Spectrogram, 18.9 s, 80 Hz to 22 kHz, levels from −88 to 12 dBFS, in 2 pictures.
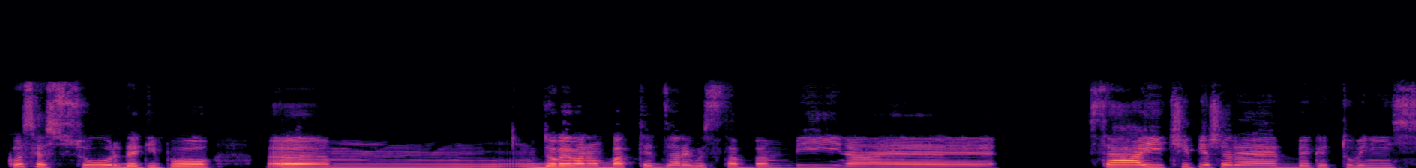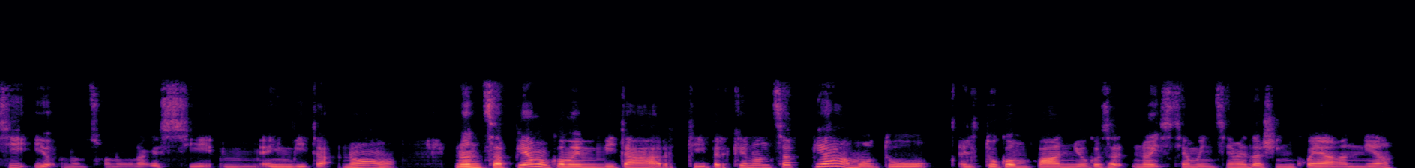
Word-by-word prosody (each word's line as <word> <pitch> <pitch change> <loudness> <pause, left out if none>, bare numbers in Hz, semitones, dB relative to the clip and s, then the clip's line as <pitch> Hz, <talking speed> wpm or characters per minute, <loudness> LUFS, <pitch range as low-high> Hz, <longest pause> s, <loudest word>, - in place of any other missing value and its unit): cose 290 +1 -1
assurde 265 -6 -1
tipo, 205 -2 +1 0.4
ehm, 200 - +1
dovevano 225 +1 +6
battezzare 230 +3 -1
questa 220 -1 -5
bambina 220 0 -6
e: 195 -2 -5 0.6
"Sai, 270 -3 +7
ci 275 -1 -8
piacerebbe 245 -4 -3
che 235 +1 -12
tu 245 - -12
venissi!". 230 0 -10
Io 185 - -5
non 160 -3 -18
sono 155 0 -17
una 150 0 -10
che 160 +1 -9
si, 165 -1 -10
mhmm, 165 -1 -13
invita. 175 -1 -3
No: 210 -3 -2 0.3
"Non 195 +2 +6
sappiamo 270 +9 +4
come 200 -4 +3
invitarti 185 -1 -2
perché 185 +5 -3
non 245 +1 -5
sappiamo 270 - 0
tu 175 +1 -2 0.2
e - - -10
il 180 - -8
tuo 195 +2 -2
compagno 185 0 +2
cosa" 185 +3 -3
noi 185 0 -2
stiamo 185 -2 -7
insieme 190 +4 -7
da 175 - 0
5 180 0 -3
anni 160 0 -2
eh. 190 +5 -6
205 Hz, 140 wpm, -24 LUFS, 185-235 Hz, 0.6 s, Sai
